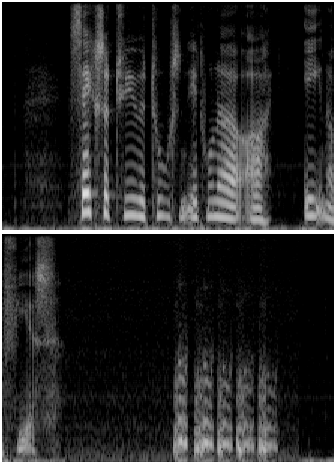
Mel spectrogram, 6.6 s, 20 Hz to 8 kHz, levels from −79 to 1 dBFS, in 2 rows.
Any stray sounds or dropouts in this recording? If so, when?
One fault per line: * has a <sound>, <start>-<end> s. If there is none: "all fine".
* has a laugh, 5.0-6.1 s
